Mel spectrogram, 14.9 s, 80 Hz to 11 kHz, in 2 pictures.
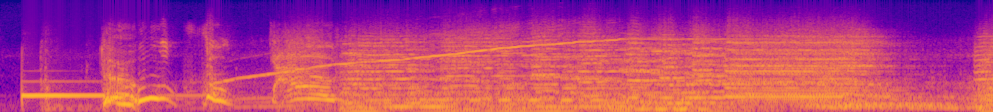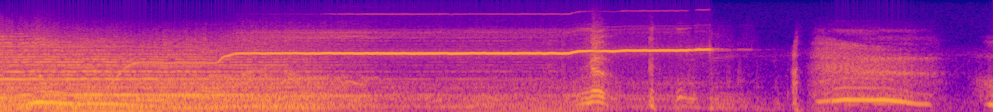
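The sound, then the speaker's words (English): A loud, harsh electronic buzzing drone from a vibration device set to vibration level 2, with a whining tone that glides upward, holds steady, then jumps higher before cutting off abruptly, followed by a short strained vocal groan. “So go ahead. Vibrate. Vibration level 2. It will be very painful”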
